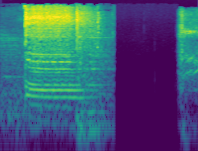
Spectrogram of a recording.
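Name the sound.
train whistle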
